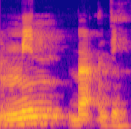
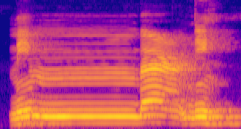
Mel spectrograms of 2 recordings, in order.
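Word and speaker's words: من بعده: Tapi karena bertemu ba ini maka harus kita baca nun sukunnya sebagai huruf mim. Jadi nun sukunnya sudah dibalik menjadi huruf mim sehingga cara bacanya mim gitu ya.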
